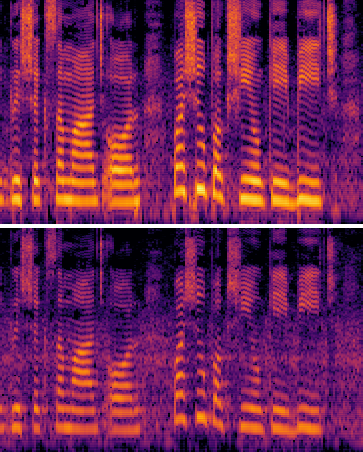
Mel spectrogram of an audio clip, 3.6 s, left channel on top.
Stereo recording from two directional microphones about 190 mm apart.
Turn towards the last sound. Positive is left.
turn(degrees=55)  # may be behind; listen again after turning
